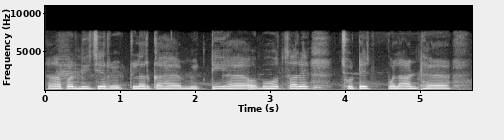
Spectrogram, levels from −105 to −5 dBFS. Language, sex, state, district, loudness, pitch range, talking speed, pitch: Hindi, female, Jharkhand, Garhwa, -15 LUFS, 215-235 Hz, 160 wpm, 225 Hz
